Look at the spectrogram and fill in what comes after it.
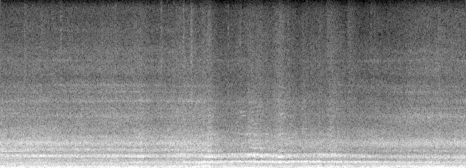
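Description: Light-rail train car running along the track, a steady rumble and hum heard from inside the carriage.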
